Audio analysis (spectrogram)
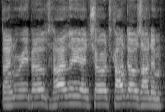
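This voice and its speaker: A man's voice: on the high side, level tone, takes it slowly, a bit bright. A man playing a crabby, greedy crab swindler who schemes and wisecracks in a comic book cartoon dub. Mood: smug scheming.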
